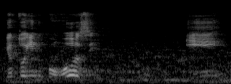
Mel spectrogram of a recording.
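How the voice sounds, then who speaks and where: A middle-aged man with a Brazilian Portuguese accent preaching a sermon as a bishop, animated, acting out little dialogues. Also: high-pitched, slow pace, a little hiss or hum, poor audio.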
